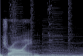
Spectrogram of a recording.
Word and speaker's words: drawing: Note that there's no w sound in drawing. The word is pronounced as drawing.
